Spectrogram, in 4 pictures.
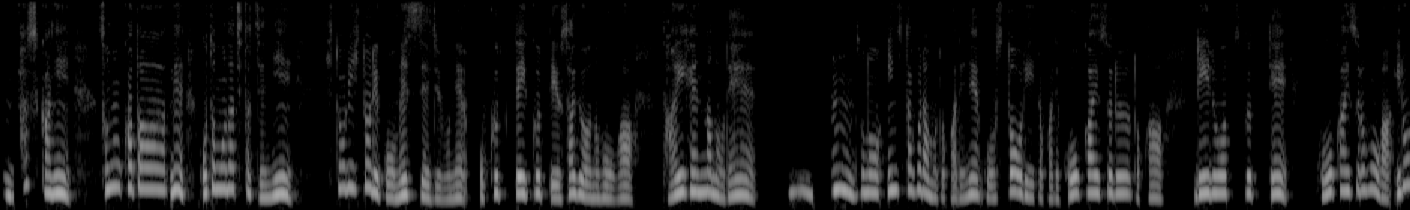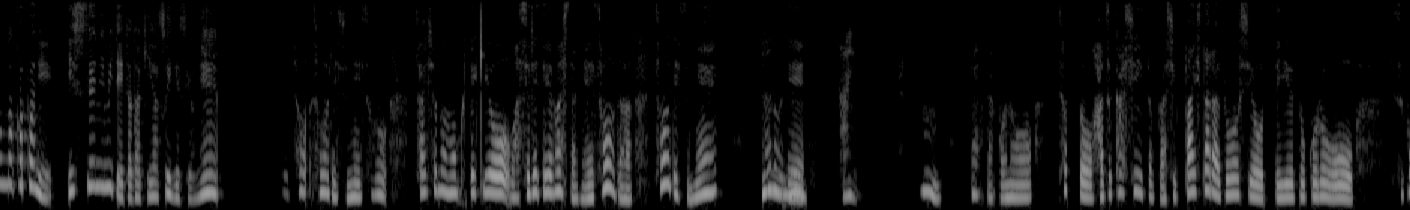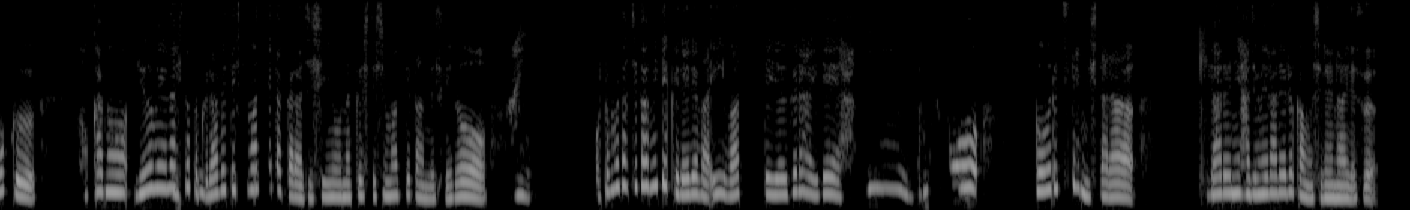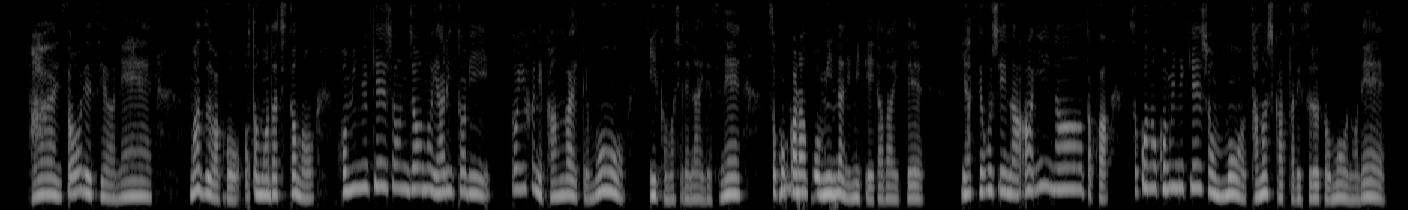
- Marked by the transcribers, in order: other background noise; unintelligible speech
- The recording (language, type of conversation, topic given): Japanese, advice, 完璧を求めすぎて取りかかれず、なかなか決められないのはなぜですか？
